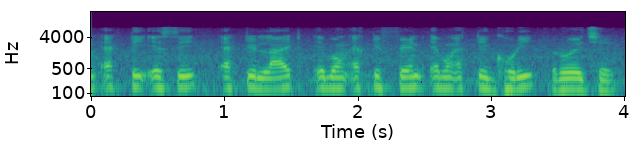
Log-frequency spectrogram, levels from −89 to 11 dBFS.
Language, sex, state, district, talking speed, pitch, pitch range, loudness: Bengali, male, West Bengal, Cooch Behar, 165 wpm, 145 Hz, 140-155 Hz, -15 LUFS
